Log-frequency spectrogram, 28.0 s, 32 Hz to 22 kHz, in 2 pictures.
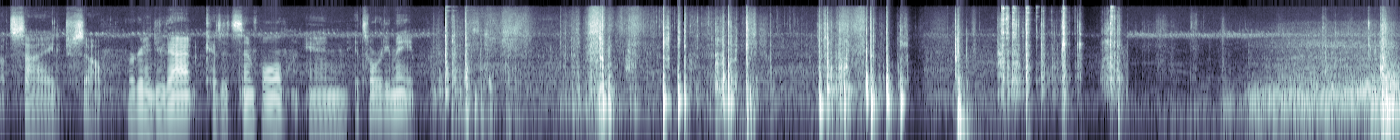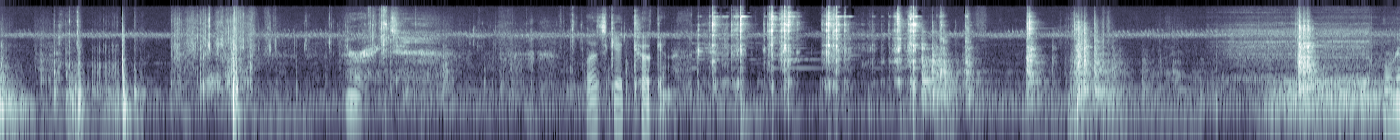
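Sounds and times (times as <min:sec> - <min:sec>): crickets chirping: 0:00.0 - 0:28.0
cooking gear clattering: 0:20.9 - 0:25.5.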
